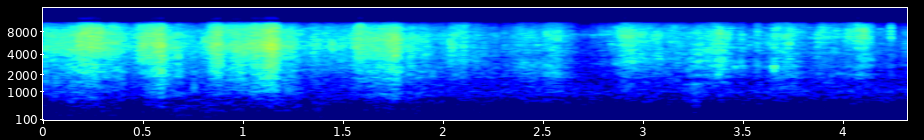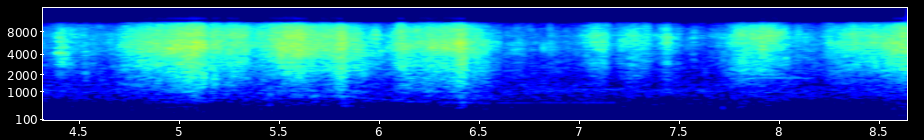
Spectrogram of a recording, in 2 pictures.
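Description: Dry fallen leaves crunching and rustling as they are walked over, in uneven crackly bursts that are louder about five to six and a half seconds in.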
